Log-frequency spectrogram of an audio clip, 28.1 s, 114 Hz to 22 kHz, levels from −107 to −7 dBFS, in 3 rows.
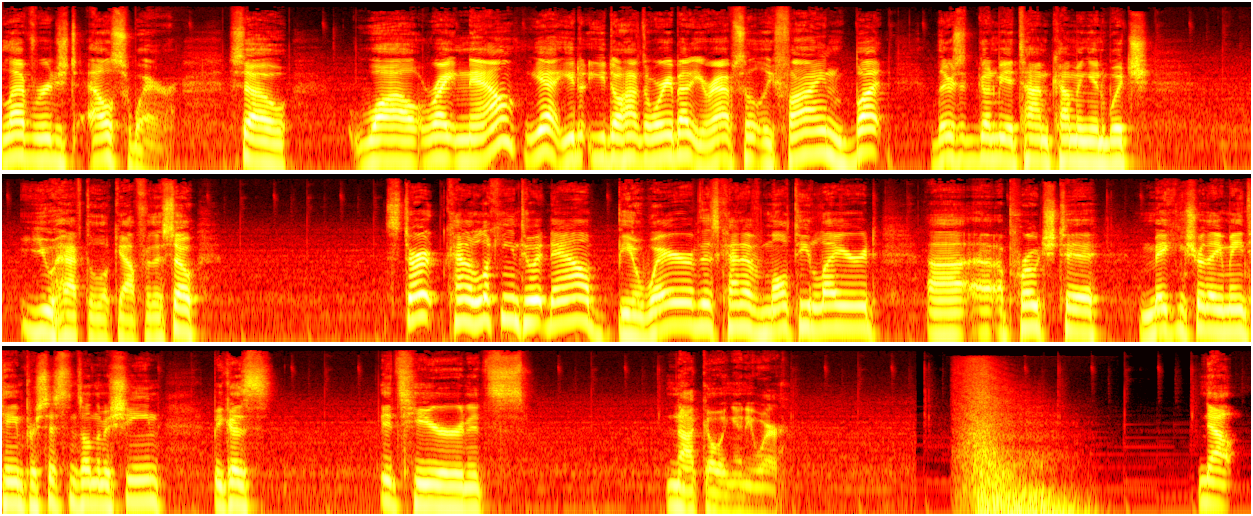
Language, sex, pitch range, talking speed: English, male, 115-160 Hz, 145 wpm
